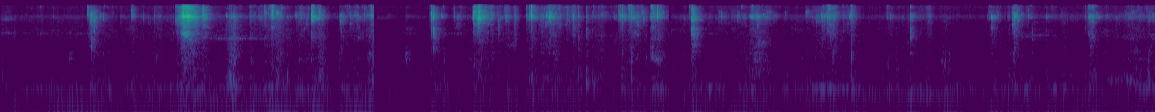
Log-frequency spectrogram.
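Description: A person biting and chewing crisp papad and rice close to the microphone: irregular crunches, wet chewing clicks and lip smacks. The loudest crunch comes about two seconds in.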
